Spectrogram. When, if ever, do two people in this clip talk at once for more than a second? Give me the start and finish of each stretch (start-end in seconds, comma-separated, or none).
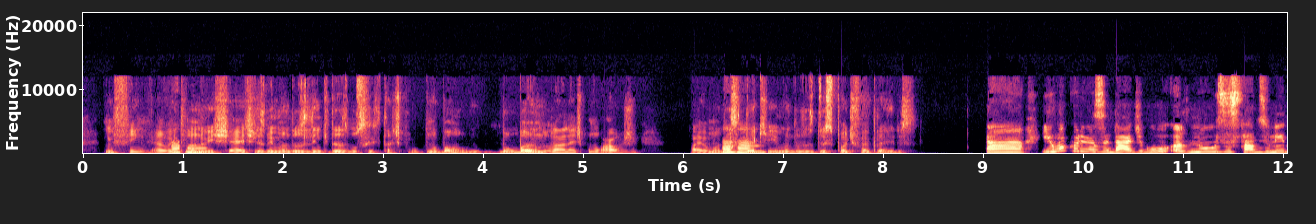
none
